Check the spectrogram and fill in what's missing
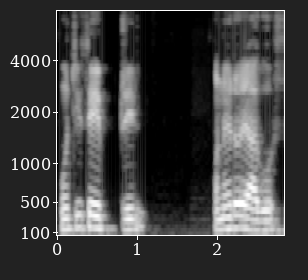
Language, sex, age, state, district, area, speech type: Bengali, male, 30-45, West Bengal, Bankura, urban, spontaneous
